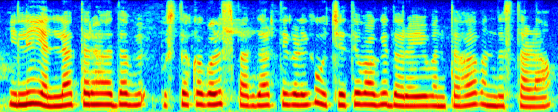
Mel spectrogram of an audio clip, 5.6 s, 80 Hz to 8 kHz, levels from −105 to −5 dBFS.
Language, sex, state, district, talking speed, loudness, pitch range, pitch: Kannada, female, Karnataka, Belgaum, 95 wpm, -14 LUFS, 255-285 Hz, 275 Hz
